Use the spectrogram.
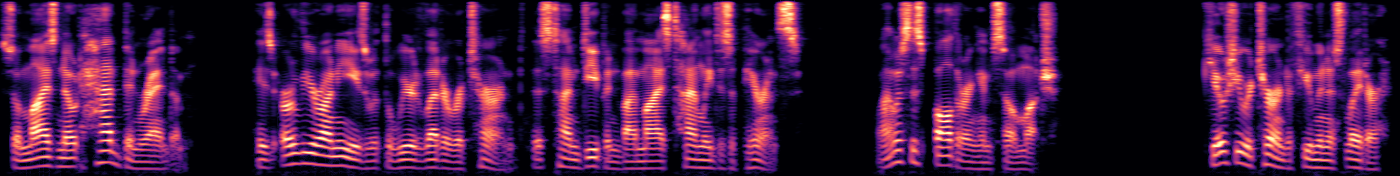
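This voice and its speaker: A man reading scripted audio book narration of a story. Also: low voice. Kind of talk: scripted narration with character dialogue.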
